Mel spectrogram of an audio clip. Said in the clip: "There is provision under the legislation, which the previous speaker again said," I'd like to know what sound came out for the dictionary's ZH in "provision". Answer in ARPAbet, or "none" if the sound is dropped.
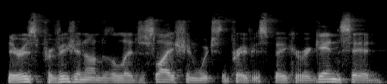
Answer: ZH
